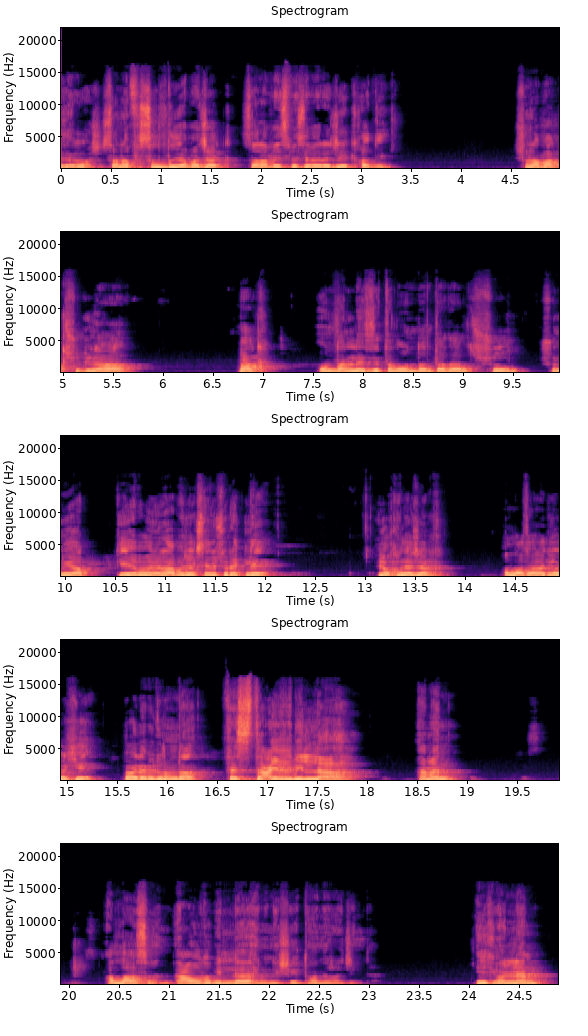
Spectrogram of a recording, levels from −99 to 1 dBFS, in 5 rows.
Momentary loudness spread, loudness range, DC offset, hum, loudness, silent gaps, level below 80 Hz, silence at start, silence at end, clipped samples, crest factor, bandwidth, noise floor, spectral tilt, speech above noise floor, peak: 9 LU; 5 LU; under 0.1%; none; -20 LUFS; none; -72 dBFS; 0 s; 0.1 s; under 0.1%; 14 dB; 16 kHz; -75 dBFS; -5.5 dB/octave; 56 dB; -6 dBFS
